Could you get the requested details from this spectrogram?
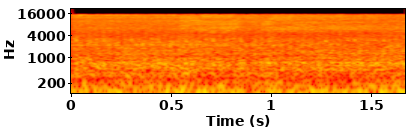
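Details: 2004 or 2005 Nissan Altima stumbling at idle after the customer replaced the valve cover gasket: a steady idle under a loud continuous airy hiss. A vacuum leak near the valve cover is suspected.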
